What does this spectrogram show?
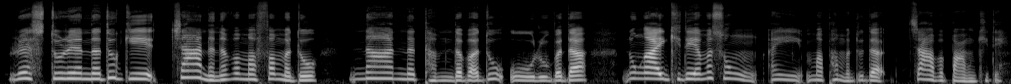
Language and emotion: Manipuri, disgusted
